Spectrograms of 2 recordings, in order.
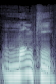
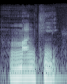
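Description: First: The first vowel is a spelled-out 'o' sound. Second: The first vowel sounds like the 'a' in 'man'. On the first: The speaker calls it wrong. "en los colegios nos enseñan a decir monkey, porque se escribe monkey" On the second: The speaker calls it right. "pero se dice monkey"

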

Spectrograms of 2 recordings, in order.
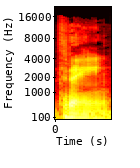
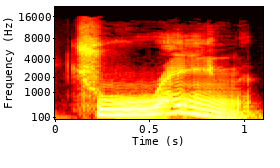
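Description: First: The R is plain, with no glide after it. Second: The R is followed by a brief oo-like glide. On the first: The speaker calls it wrong. "en lugar de train" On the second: The speaker calls it right. "O decir train"

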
